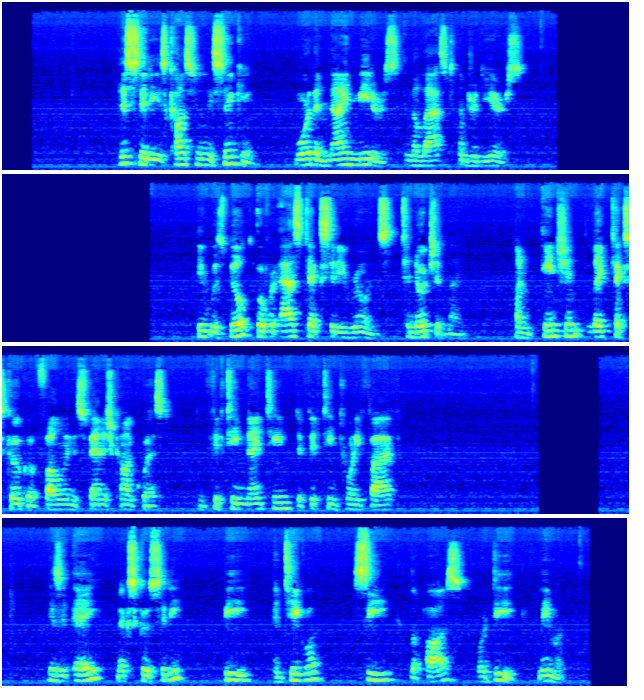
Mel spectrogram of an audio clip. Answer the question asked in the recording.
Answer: If you wrote Mexico City, you're correct.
